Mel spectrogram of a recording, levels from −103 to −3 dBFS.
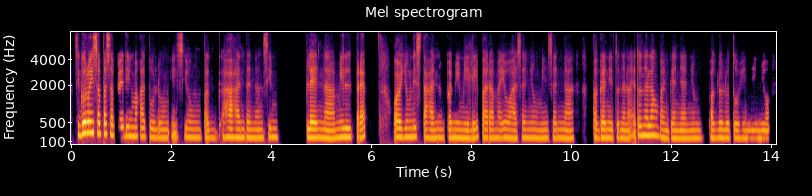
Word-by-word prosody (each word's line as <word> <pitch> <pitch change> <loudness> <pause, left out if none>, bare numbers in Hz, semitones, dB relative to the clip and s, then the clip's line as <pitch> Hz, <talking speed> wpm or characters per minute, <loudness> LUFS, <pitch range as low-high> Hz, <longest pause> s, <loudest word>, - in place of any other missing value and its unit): Siguro 255 +4 +10
isa 265 -2 +6
pa 245 - +5
sa 225 -2 +1
pwedeng 200 -1 -1
makatulong 175 -3 -2
is 175 - -5
yung 175 -1 -3
paghahanda 175 +1 -1
ng 170 0 -2
simple 180 +1 -5 0.7
na 160 -1 +1
meal 180 +1 +2
prep 170 +2 +1 0.6
or 180 - +5
yung 185 +1 0
listahan 170 -3 -1
ng 170 0 -4
pamimili 165 -1 0
para 170 -2 -1
maiwasan 170 0 -3
yung 170 - -3
minsan 165 0 -4
na, 160 -1 -2 0.4
"‘Pag 165 +1 +1
ganito 165 -1 -2
na 160 - -1
lang, 160 - -3
ito 215 - 0
na 215 0 +3
lang" 215 0 +2
'pag 170 -5 -2
ganyan 160 -1 -1
yung 160 0 -2 0.2
paglulutuhin 165 -1 -2
ninyo. 160 0 -4
170 Hz, 155 wpm, -23 LUFS, 165-180 Hz, 0.7 s, Siguro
